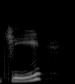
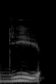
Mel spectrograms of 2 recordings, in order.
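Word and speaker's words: Gee: For a long time I didn't know it was pronounced G. Even though they say in the song, I thought it was ghee. I just kept pronouncing it ghee. – Nice. – Like the butter.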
